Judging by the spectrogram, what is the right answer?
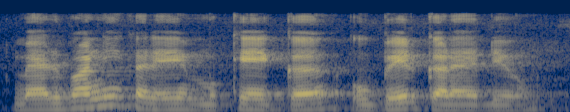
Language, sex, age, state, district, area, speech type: Sindhi, male, 18-30, Maharashtra, Thane, rural, read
